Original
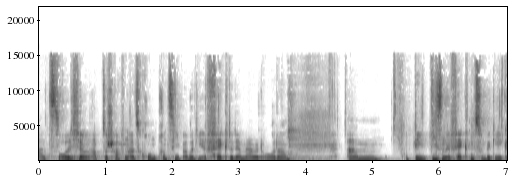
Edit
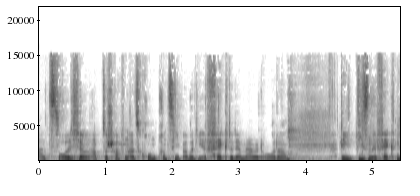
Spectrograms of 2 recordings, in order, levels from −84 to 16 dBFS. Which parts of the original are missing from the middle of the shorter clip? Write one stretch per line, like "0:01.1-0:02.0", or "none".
0:04.5-0:05.6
